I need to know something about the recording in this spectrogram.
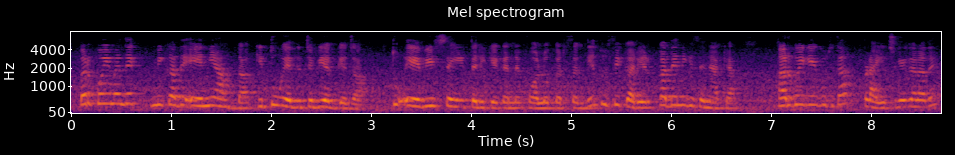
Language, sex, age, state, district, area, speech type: Dogri, female, 18-30, Jammu and Kashmir, Reasi, urban, spontaneous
